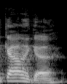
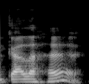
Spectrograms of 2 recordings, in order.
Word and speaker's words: Gallagher: be conor gallaher um no i'm just gonna go with that i mean i've never heard it pronounced any other way apart from gallagher i mean if he wants to come out and say he wants to pronounce gala then then i'm absolutely 100 behind the boy but um i i'm pretty sure that name is gallagher oh yeah a bit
